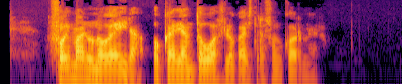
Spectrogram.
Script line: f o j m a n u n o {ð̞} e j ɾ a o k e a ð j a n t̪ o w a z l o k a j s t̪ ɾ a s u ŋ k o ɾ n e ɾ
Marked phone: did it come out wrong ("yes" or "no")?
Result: yes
